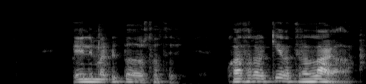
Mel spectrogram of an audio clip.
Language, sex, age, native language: Icelandic, male, 40-49, Icelandic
